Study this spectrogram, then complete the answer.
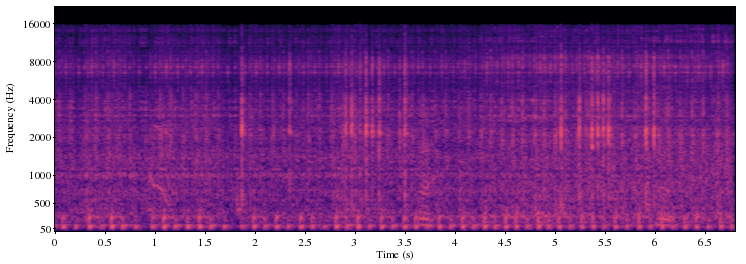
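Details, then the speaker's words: Sharp, irregular crackling clicks over a steady single-cylinder idle on a Kaze R motorcycle appearing when the clutch is pulled to engage gear; cause not yet clear, possibly clutch bearing or plates. "Suaranya seperti tadi, krek krek, bila kopling saya injak ya teman-teman, mau dimasukkan itu suara krek krek."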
